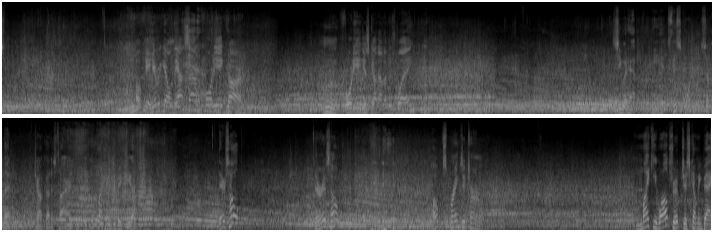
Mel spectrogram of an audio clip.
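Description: Race car engines roar loudly, revving up and down as the cars speed past.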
